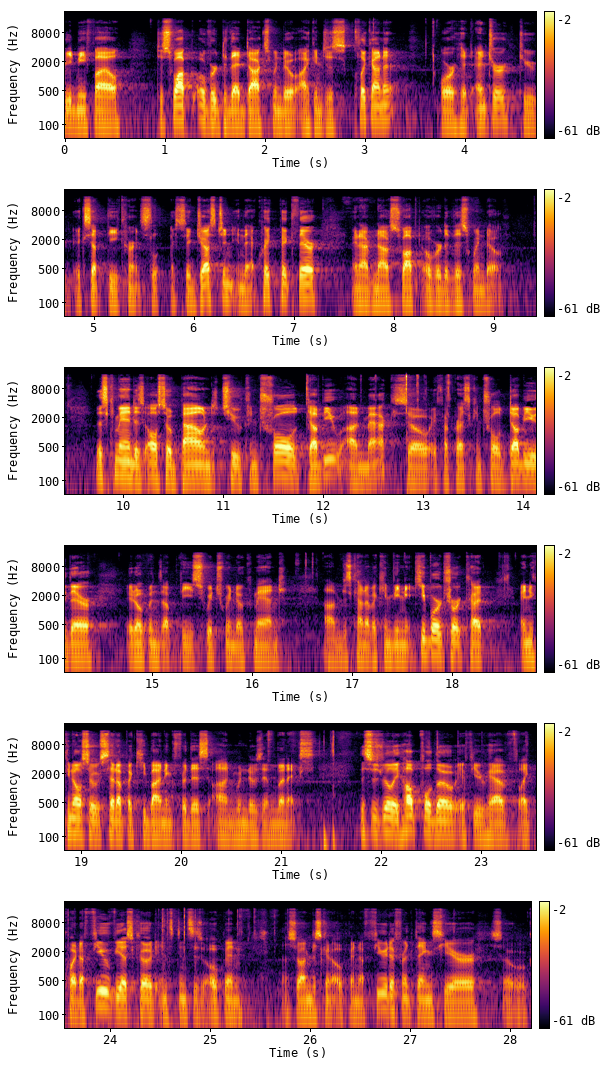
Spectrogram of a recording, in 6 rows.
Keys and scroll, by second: 12.8 ctrl+w, 21.4 Escape, 22.9 shift+super+n.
